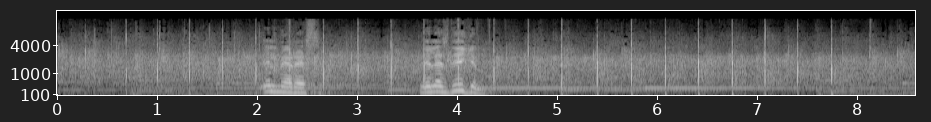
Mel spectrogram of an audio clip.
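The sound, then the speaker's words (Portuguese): A standing church audience claps in steady unison as applause to God, sharp crisp beats at an even rhythm, while a man's voice speaks briefly over it twice. “E uma vez que estemos de pé, dê um aplauso a esse Rei de graça.”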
